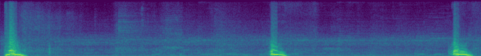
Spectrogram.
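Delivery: sharp loud grunt on each rep; effort shout. Real, not acted. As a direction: bark it out as the weight goes up. Grunting out reps mid-set.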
